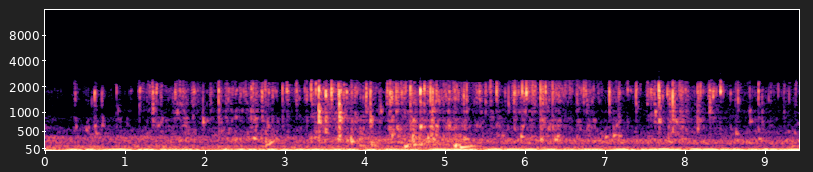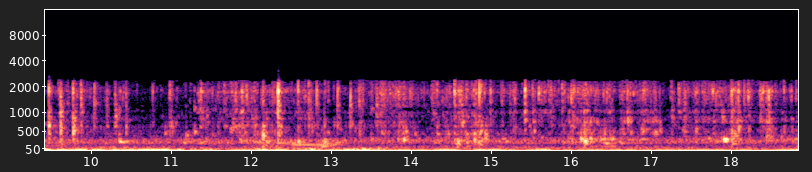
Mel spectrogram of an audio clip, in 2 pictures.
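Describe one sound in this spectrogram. A stream of water splashes and patters steadily into shallow water close by.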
